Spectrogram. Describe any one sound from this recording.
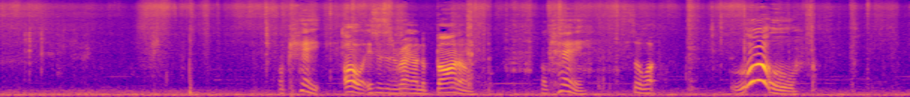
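Cardboard rustles and knocks as a box is handled.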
